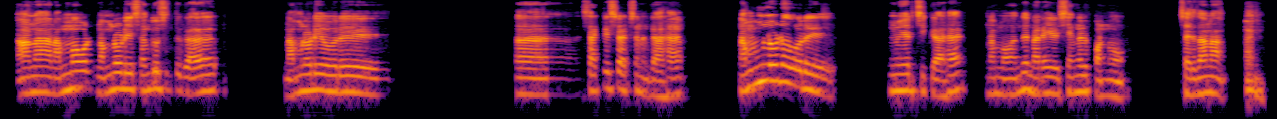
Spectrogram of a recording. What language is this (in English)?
Tamil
